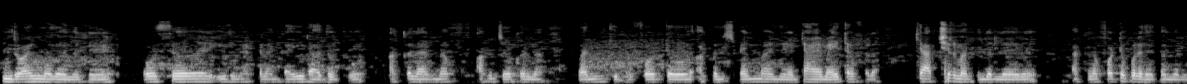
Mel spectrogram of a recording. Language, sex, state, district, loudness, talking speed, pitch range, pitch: Tulu, male, Karnataka, Dakshina Kannada, -16 LUFS, 120 wpm, 120-125 Hz, 125 Hz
